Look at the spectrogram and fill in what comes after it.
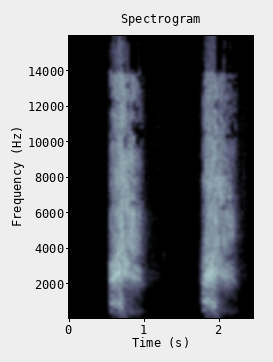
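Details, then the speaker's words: Girl with allergies sneezing: two sharp, forceful sneezes about a second apart, each a brief burst of air with a voiced onset. "stop asking why I'm blowing my nose all the time why do you sneeze so much why are you allergic to everything"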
